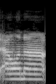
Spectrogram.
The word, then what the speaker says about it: Elena: I believe it's pronounced Elena. I've done a little bit of research and that seems to be the proper pronunciation of her name.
